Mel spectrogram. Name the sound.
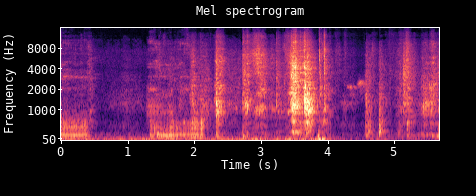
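dog barking and whimpering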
